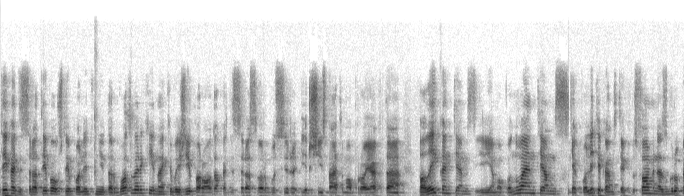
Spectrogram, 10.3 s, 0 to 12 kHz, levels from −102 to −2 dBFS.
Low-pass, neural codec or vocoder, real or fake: 10.8 kHz; none; real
